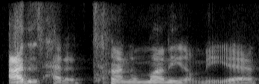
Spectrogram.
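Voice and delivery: normal talking voice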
